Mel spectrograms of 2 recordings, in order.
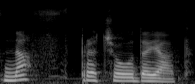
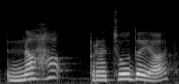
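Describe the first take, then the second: First: The first word ends with an 'f' sound. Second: The first word ends with a 'ha' sound. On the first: "it would tend to be pronounced as naf prachodayat" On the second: "So it's naha prachodayat"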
